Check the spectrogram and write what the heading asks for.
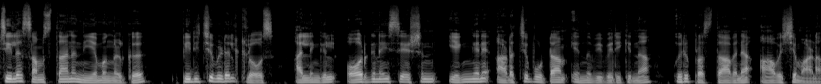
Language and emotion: Malayalam, neutral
